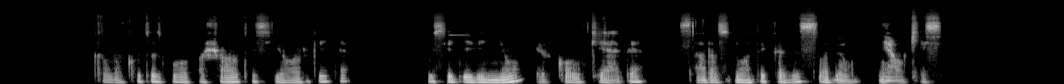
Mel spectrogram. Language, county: Lithuanian, Vilnius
